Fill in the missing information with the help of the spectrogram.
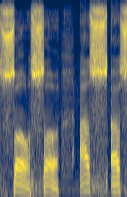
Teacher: huruf shad itu keluarnya huruf dari ujung lidah menyentuh pangkal gigi seri bawah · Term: sifat shofir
